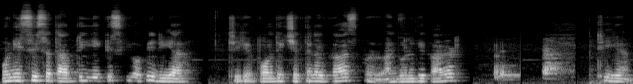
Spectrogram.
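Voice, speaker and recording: A man's voice: a little high, fairly even intonation, normal speed, gravelly, dark tone, slightly rough. A young adult man, a teacher, giving live feedback on students' written answers and reading them aloud in a patient, instructive way. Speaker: teacher evaluating answer sheets.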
